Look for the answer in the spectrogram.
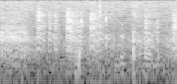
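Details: In a Kenyan national park on a beautiful morning bush walk, a Greater Honeyguide at the top of a tree gives harsh, chattering alarm notes in quick, uneven bursts; it has possibly seen a leopard, and honeyguides lead people to beehives.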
